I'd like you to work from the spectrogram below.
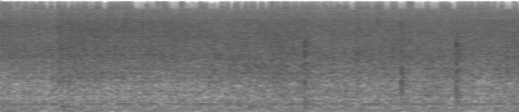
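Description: Veal sizzles on a hot plancha in a loud, dense, continuous hiss of frying, close up, with a few faint ticks and no talk.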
